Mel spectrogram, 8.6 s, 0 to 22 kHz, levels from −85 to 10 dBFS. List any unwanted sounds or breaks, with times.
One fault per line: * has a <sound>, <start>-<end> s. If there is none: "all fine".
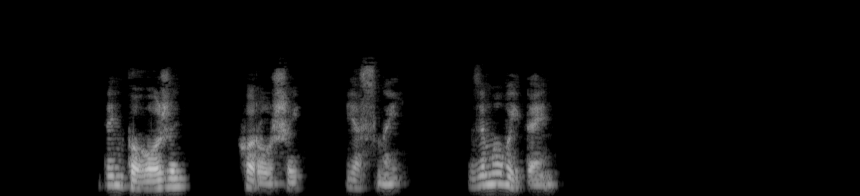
all fine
